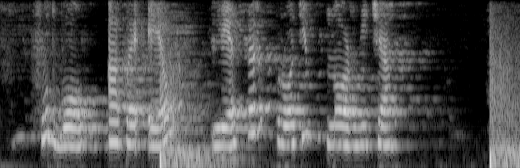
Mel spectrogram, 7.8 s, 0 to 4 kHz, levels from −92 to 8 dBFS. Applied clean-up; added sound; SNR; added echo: classical method WPE with log-MMSE.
